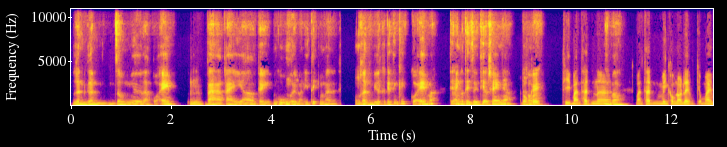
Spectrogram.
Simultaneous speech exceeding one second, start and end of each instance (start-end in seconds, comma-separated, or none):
none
